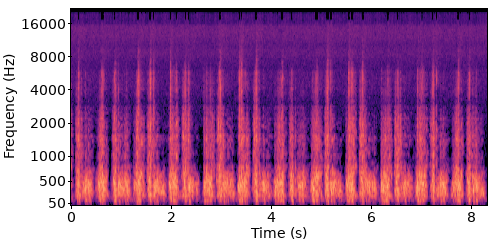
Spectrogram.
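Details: Recorded standing at position p: loud, rough, continuous machinery-like murmur at about 85 beats a minute that fades in and out, then changes pattern and volume, with split S1 and S2; possible PDA; ASD/PFO pattern not apparent.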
